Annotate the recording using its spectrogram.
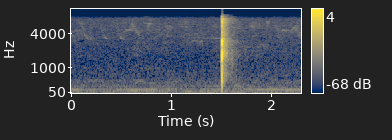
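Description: A single sharp snap about one and a half seconds in, over a faint low hum.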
